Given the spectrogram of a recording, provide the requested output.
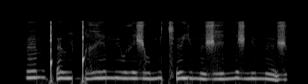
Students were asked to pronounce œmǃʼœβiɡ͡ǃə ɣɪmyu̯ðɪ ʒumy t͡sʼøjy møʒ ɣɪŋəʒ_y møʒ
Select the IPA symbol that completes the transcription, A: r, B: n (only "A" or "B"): B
